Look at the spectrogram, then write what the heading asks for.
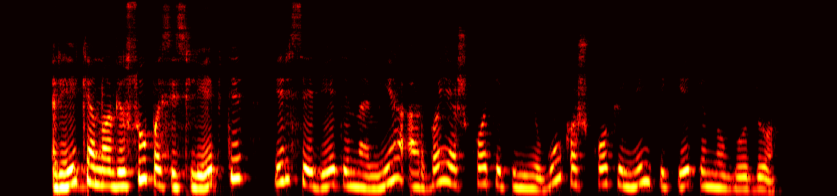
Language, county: Lithuanian, Šiauliai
